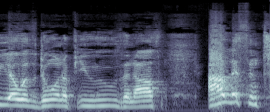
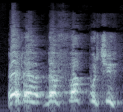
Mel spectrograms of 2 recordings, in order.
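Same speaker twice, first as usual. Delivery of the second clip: high-pitched exasperated sputter; exasperated outburst; 11 semitones higher than usual. Real, not acted. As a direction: voice jumps way up, cracking in disbelief.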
